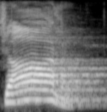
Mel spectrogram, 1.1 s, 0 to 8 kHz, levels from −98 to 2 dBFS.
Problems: constant background noise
